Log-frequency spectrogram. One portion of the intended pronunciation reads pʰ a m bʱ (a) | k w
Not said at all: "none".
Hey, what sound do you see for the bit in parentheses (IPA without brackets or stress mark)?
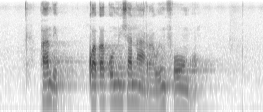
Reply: i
